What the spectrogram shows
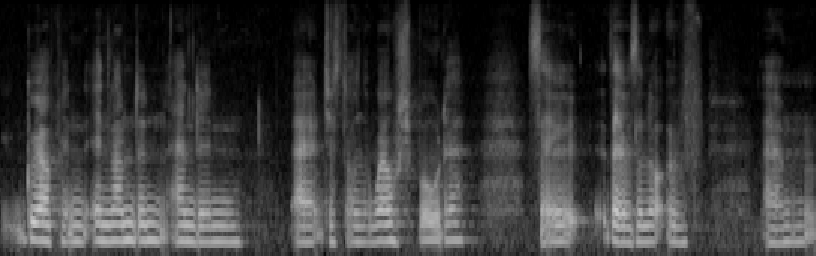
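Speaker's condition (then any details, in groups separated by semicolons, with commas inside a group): Cerebral palsy; left-sided muscle tension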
